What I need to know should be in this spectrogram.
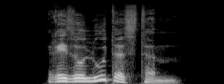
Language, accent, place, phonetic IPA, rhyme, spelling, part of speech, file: German, Germany, Berlin, [ʁezoˈluːtəstəm], -uːtəstəm, resolutestem, adjective, De-resolutestem.ogg
- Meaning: strong dative masculine/neuter singular superlative degree of resolut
